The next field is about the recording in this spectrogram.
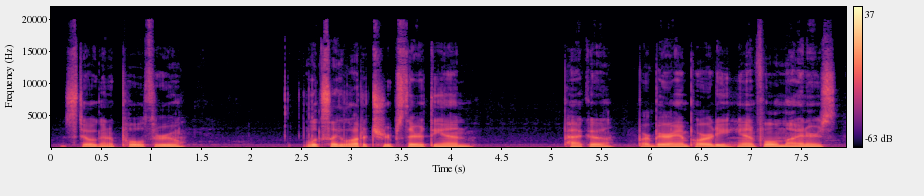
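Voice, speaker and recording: A man with a very deep, gravelly voice talks through gameplay in an easy, conversational way, picking apart each move. He sounds hoarse, like his voice is wearing out. The sound is dry and close, with no room echo. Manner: relaxed, conversational breakdown of strategy. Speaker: clan player reviewing war attacks. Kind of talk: casual gameplay commentary.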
